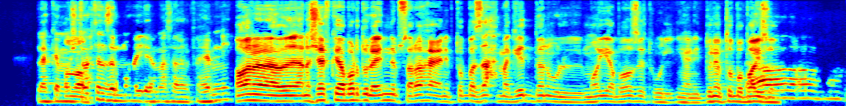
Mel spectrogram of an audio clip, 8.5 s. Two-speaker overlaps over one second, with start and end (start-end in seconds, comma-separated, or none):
none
